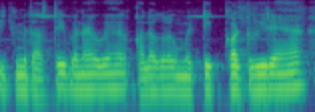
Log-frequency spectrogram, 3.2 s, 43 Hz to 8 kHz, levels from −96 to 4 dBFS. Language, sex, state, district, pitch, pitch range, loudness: Hindi, male, Jharkhand, Garhwa, 125 Hz, 115-130 Hz, -21 LUFS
